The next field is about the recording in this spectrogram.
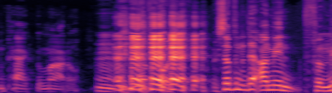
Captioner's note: host chuckles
